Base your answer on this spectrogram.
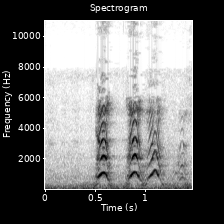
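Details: Jack Russell Terrier filmed for stud breeding: three sharp, bright barks in quick succession within about a second, the last slightly softer, over a low background hum.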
